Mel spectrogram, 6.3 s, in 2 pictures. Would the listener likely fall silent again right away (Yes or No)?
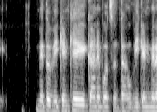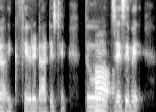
Yes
